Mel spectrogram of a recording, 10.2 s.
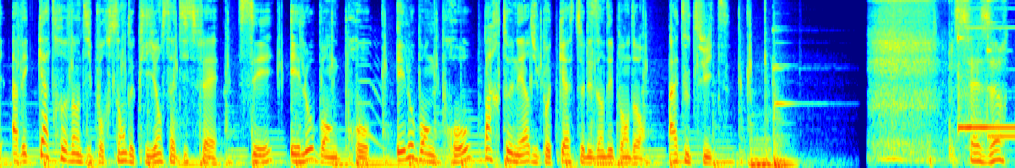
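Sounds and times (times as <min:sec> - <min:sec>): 
speech: 0:00.1 - 0:07.8, 0:09.5 - 0:10.1
doorbell ringing at the door: 0:09.6 - 0:10.1.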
